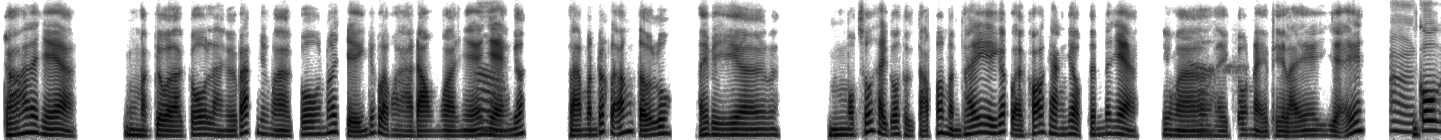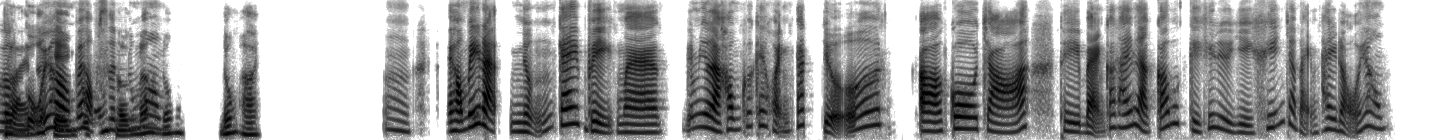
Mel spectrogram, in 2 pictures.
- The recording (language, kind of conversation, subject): Vietnamese, podcast, Bạn có thể kể về một thầy hoặc cô đã ảnh hưởng lớn đến bạn không?
- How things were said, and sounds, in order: other background noise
